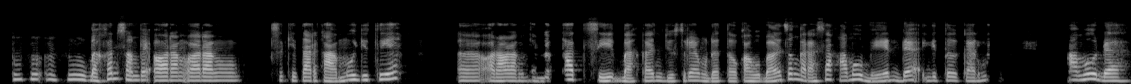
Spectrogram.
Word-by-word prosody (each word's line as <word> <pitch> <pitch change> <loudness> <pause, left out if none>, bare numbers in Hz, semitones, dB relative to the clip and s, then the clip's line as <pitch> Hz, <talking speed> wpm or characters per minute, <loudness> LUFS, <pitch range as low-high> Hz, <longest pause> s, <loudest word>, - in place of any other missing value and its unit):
Mhm 235 +1 -4
mhm, 225 +1 -4 0.2
bahkan 245 +9 +1
sampai 200 -2 +1
orang-orang 180 -1 +4 0.6
sekitar 180 -2 -1
kamu 155 +6 +3
gitu 210 +3 -3
ya, - - -1 0.6
eee, 175 0 -1
orang-orang 170 0 +4
terdekat 160 +9 -1 0.2
sih, 165 0 +3 0.2
bahkan 165 +4 -1
justru 155 +4 -5
yang 175 -3 -1
udah 145 0 -1
tahu 145 0 -2
kamu 150 -1 +2
banget 160 +6 +3
tuh, 245 - +1
ngerasa 160 +7 -1
kamu 210 +6 +1
beda 175 +6 +1 0.2
gitu 180 +1 -5 0.2
kan? 160 -1 -1 0.9
Kamu 210 +3 +2
udah 170 -3 +2
175 Hz, 150 wpm, -23 LUFS, 160-205 Hz, 0.9 s, orang-orang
